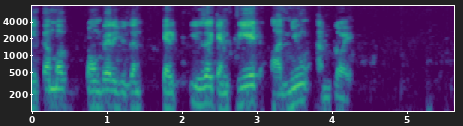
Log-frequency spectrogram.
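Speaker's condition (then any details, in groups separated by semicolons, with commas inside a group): No condition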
